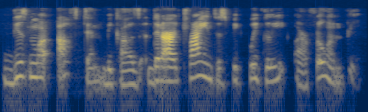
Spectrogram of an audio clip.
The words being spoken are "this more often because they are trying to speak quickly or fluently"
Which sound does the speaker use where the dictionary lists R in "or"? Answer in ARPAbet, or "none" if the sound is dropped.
R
